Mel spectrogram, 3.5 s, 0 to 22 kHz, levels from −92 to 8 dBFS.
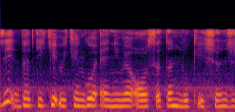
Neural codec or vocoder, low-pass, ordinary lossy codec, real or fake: none; 7.2 kHz; none; real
